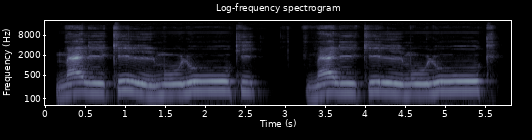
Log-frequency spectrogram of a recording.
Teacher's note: Non, on doit dire le kef juste directement au lem.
